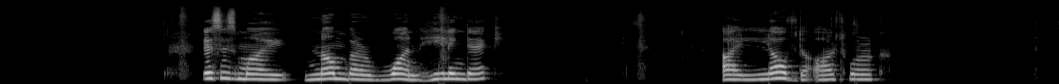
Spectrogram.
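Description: Stiff cards slide and flick softly as they are shuffled through by hand.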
